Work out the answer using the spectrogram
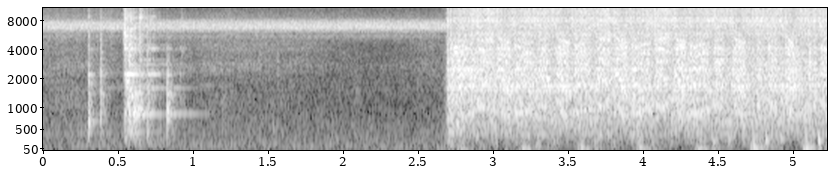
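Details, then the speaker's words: Fire-damaged Kawasaki Bayou 300 single with 60 psi compression (about 90 needed), portable CDI, retimed valves and PZ27 carburetor; fast even cranking about four strokes a second on the carburetor without starting fluid, never fires. "so i was hoping with all the turning over and pumping oil through it and all maybe it uh it would recover a little bit remember was coming in about 60 60 is a little low you really need 90 or so for an engine to start"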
